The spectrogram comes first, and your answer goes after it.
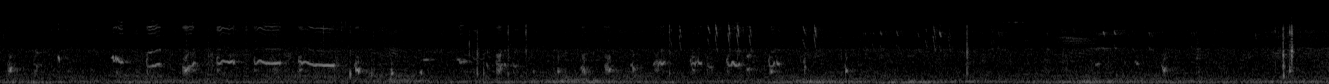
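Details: Cane Corso puppies from Zola and Ziko, nearly five weeks old, heard as a litter giving short, thin squeaking whimpers scattered through the recording, some slightly rising or falling, over a low background rumble.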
